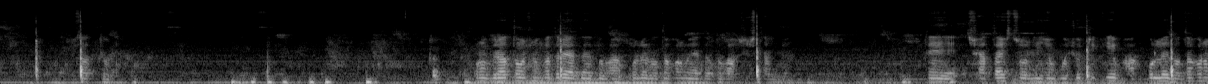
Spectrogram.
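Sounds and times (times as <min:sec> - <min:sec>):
soft low thumps: 0:00.0 - 0:01.6, 0:02.2 - 0:11.9
low electrical hum: 0:00.0 - 0:12.0.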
